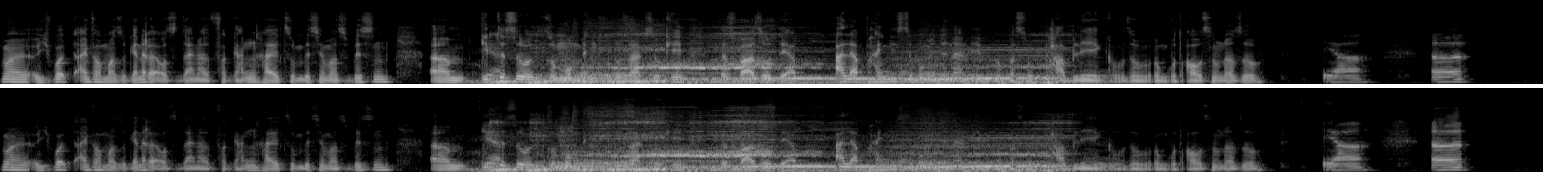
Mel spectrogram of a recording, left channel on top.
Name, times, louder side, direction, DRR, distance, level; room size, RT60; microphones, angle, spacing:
voice 1, 0.0-8.1 8.4-12.6, left 4 dB, 85° left, 0.5 m, -30 dB
sound 1, 4.6-10.8, equal, 15° right, 0.9 m, -26 dB
voice 2, 10.8-11.3 13.2-14.6, right 3 dB, 75° right, 1.1 m, -34 dB
8.5 x 3.1 x 4.4 m
head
